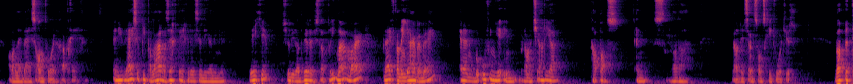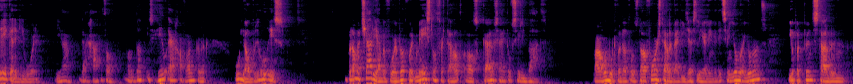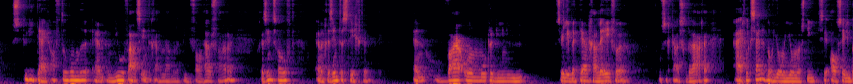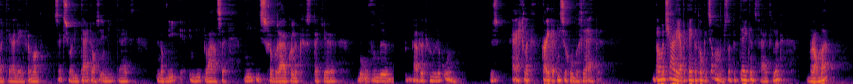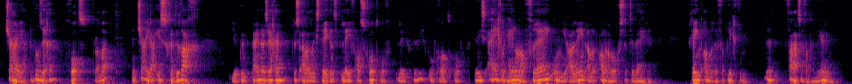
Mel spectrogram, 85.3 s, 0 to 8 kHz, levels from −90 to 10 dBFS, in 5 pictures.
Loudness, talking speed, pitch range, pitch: -31 LUFS, 155 wpm, 110-150 Hz, 130 Hz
